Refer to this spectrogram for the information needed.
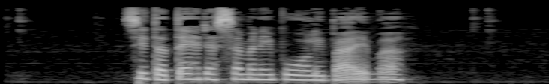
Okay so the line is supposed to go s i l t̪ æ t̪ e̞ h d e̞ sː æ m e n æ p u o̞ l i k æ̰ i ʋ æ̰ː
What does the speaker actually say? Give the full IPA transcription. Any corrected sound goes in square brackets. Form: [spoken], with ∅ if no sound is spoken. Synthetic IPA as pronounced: s i [∅] t̪ æ t̪ e̞ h d e̞ sː æ m e n [i] p u o̞ l i [p] æ̰ [j] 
